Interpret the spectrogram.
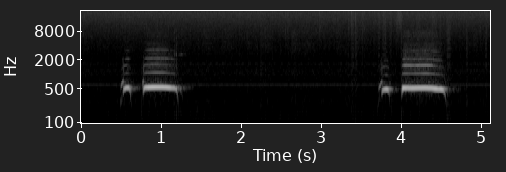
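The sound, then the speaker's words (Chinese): A plastic ocarina plays two owl-like hoots, each a short lead-in note followed by a longer steady tone, clear and fairly loud with a pause between them. “对对对，这好像就是陶笛，陶笛啊，但是它是塑胶的。”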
